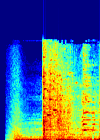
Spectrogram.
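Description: Intro sound effect over music: a low rumble fades in, then glass shatters with a sudden bright crash just under a second in, its ringing fragments trailing on.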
